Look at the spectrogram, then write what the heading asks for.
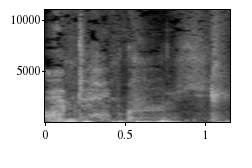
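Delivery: slow, whispered, deliberately bad put-on superhero growl. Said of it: "That was a terrible Batman voice".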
